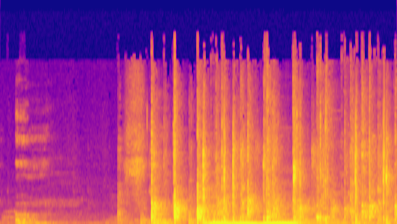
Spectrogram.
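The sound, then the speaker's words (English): After a quiet opening, audience applause breaks out and swells into steady, dense clapping that holds to the end, with a low sustained hum running underneath for a stretch. “Really not applause necessary, just needed to be done.”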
